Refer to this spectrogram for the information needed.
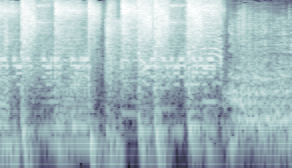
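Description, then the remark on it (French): A short, loud jingle for a news segment plays on its own, a dense roaring burst of sound with rhythmic pulses roughly every half second, ending on a sustained swell. “fait longtemps qu'on n'a pas entendu ce jingle.”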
